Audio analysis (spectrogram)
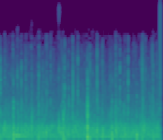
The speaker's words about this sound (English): Have you ever in a Lutheran church stood and applauded for Almighty God? We're going to do it right now. Let's stand. Stand. And let's applaud our God.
